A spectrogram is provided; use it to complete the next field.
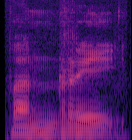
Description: /ba-nri:ʔ/ (cv.) binrik b{\n{K , banik bn{K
